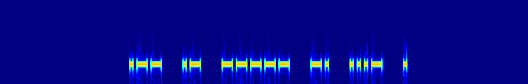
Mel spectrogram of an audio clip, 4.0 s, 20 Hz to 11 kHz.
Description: Morse code, heard as a keyed tone, about 42 wpm, spaced as for 31 wpm, 700 Hz. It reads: WA0NVE
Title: USA Call Signs - 6 Characters - 2x Character Spacing - 45wpm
